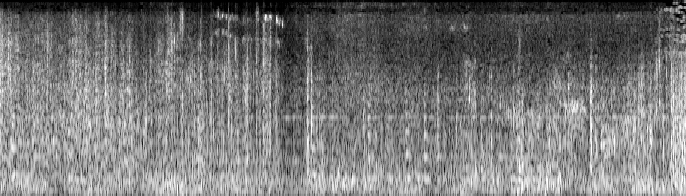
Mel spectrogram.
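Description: Motorcycle engine running at a steady cruising speed, with wind buffeting the microphone.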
